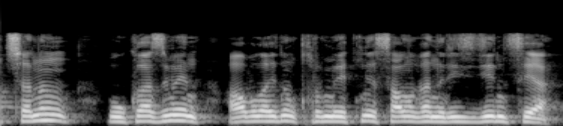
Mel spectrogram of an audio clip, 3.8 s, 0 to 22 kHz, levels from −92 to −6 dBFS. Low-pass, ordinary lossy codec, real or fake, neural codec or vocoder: 7.2 kHz; none; real; none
